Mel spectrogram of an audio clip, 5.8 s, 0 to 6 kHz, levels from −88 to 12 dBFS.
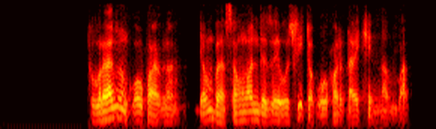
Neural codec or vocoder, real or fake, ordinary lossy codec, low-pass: codec, 24 kHz, 1.5 kbps, HILCodec; fake; none; 5.4 kHz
